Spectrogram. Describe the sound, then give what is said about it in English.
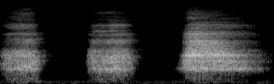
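Three-part breathing demonstration: two audible inhales, first to the low belly and then to the high chest, followed by a longer, louder exhale through the mouth, each separated by a brief pause. “it's a three-part breath in and out through your mouth. You inhale to your low belly with the inhale, inhale to your high chest, and then exhale through the mouth. So it sounds like this.”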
